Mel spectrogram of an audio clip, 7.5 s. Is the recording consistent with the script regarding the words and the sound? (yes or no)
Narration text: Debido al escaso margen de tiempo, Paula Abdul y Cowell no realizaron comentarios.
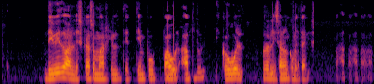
no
